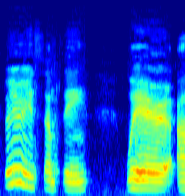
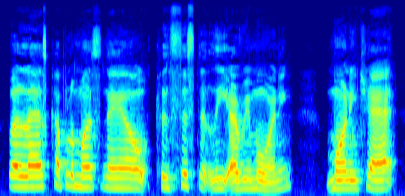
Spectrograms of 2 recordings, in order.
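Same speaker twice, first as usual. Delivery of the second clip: ordinary delivery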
